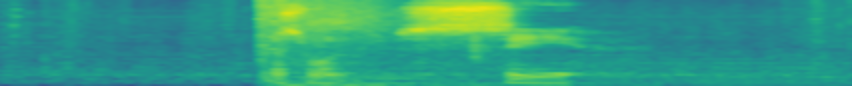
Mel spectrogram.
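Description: A lightsaber ignites with a loud crackling hum.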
